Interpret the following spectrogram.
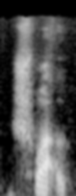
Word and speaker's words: Schwalbe: ওকে, pronunciation নিয়ে তোমরা confusion পড়িও না। এটার স্পেলিংটা হচ্ছে SCHWALBE, শোয়ালব।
